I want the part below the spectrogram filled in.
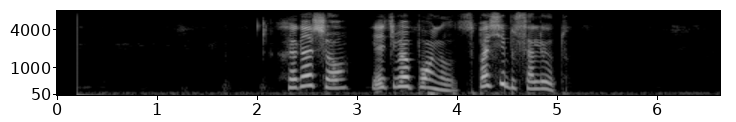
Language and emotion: Russian, positive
